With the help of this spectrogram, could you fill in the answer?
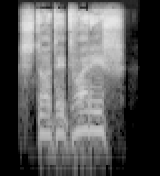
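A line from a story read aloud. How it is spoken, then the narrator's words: Hoarse, coughing blood. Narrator (Russian): прохрипел я, кашлянув кровью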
